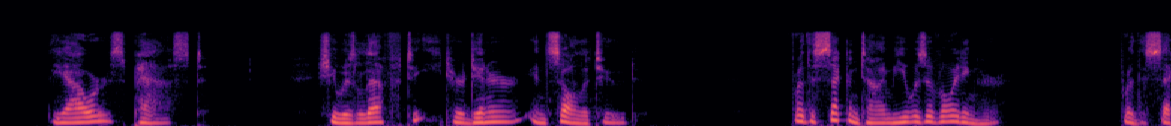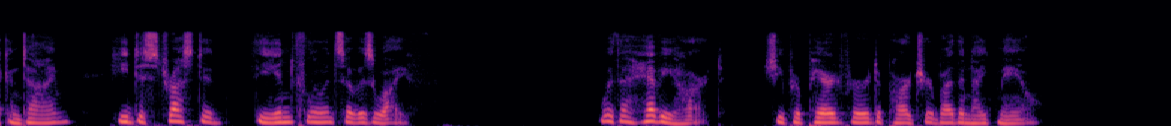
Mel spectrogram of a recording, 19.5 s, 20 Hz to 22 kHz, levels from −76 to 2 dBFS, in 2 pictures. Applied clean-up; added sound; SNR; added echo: none; none; none; none.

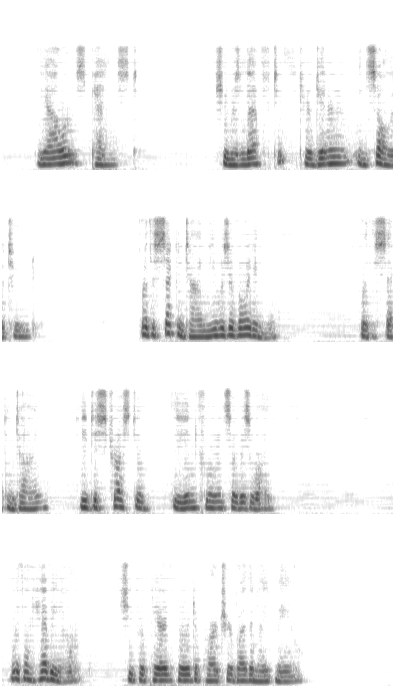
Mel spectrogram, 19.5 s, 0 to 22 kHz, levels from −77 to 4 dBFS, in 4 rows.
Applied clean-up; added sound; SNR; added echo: neural separator model SepFormer DNS4.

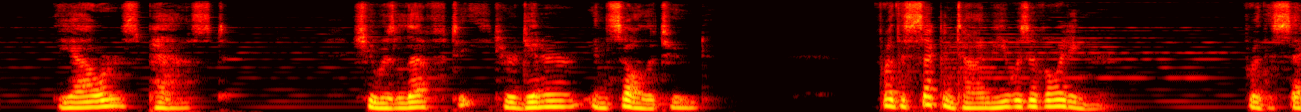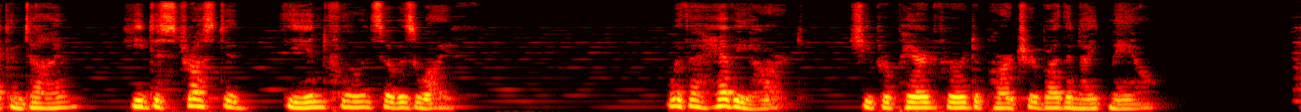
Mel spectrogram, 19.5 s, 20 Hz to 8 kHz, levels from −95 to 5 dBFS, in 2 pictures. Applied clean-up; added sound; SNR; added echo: classical method WPE with log-MMSE.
